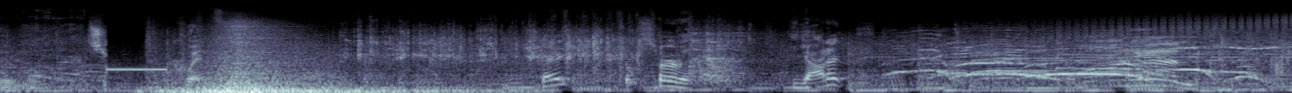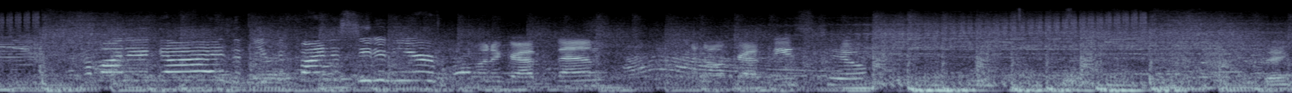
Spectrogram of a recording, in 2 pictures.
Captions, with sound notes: - Unbelievable, she (beep) quit. - You got it? (cheering) - Come on in guys, if you can find a seat in here. - I'm gonna grab them. I'm gonna grab these two.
